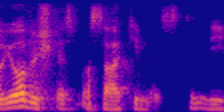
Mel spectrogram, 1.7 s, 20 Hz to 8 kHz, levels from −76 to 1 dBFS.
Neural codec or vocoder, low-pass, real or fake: codec, 16 kHz, 1 kbps, X-Codec, WavLM features, trained on Multilingual LibriSpeech; 7.2 kHz; fake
